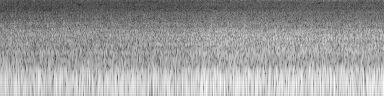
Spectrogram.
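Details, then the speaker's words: Range Rover Sport diesel after replacing the leaking water pump and the injector leak-off O-rings: an even idle at about three beats a second, smooth and steady with no misses or knocks. Healthy idle. "the good news it runs like a watch"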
